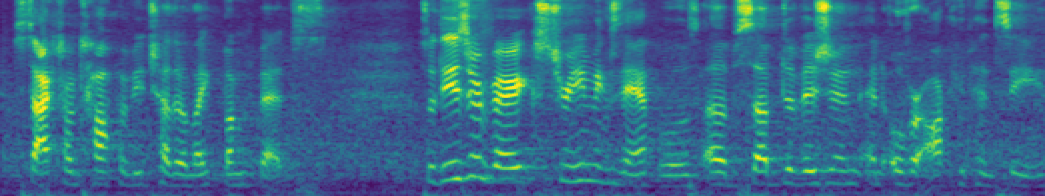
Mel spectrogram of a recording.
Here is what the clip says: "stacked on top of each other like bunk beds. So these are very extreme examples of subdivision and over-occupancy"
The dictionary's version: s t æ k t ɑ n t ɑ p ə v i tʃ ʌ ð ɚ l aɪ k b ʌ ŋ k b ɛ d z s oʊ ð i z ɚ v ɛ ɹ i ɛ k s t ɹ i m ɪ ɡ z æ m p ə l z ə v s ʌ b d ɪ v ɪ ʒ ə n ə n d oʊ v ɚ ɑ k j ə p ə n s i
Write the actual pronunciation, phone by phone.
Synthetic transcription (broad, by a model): s t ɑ k t n t ɑ p ə v i tʃ ʌ ð ɚ l aɪ k b ʌ ŋ k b ɛ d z s oʊ ð i z ɚ v ɛ ɹ i ɛ k s t ɹ i m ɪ ɡ z æ m p l z ə v s ʌ b d ɪ v ɪ ʒ ə n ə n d oʊ v ɚ ɑ k j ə p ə n s i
